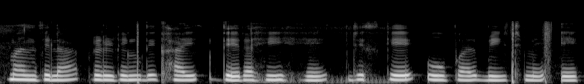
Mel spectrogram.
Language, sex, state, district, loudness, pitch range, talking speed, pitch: Hindi, female, Madhya Pradesh, Bhopal, -16 LUFS, 195-215 Hz, 115 wpm, 205 Hz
